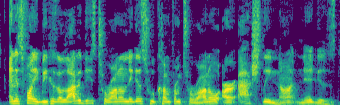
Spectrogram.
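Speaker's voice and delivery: usual speaking voice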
